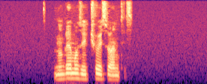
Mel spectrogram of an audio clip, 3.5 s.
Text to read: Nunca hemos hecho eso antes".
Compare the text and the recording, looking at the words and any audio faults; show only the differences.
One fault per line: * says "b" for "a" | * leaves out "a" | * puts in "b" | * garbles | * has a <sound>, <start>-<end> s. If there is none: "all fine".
all fine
